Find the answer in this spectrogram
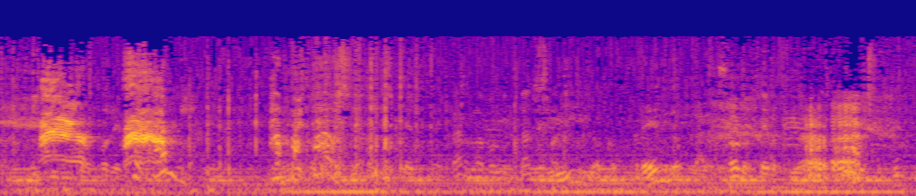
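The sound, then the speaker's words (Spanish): Two loud, harsh crow caws ring out as crows peck at Harry's shoe, followed by quieter rustling and murmuring voices with occasional fainter calls in the background. “Los cuervos le picotean el zapato.”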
